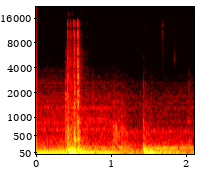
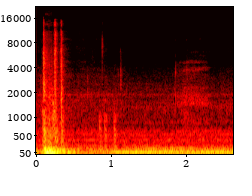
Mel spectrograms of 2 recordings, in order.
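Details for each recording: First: 2003 Honda CR-V shifting into drive at a stop, before mount replacement: two heavy thuds about a second apart over a quiet idle. The engine is rocking on worn engine mounts. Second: 2003 Honda CR-V automatic after fitting new aftermarket motor mounts reinforced with window weld. A door thump, then a steady low idle with no bang as gear is engaged. No clunk on gear engagement.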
